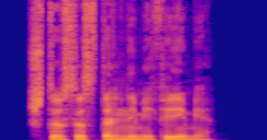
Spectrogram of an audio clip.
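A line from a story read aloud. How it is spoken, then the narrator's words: Asked. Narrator (Russian): спросил я у гоблина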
